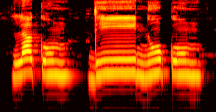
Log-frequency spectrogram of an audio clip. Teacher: لام باریک ہے اور کاف کے اوپر پیش ہے، کاف بھی باریک ہے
